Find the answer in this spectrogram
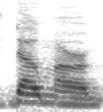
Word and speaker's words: Domerg: Nobody says it right. It took my mama years to say it right, and I was married to that son of a gun for 12 years. But it's Domerg. The U is silent. It's okay.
